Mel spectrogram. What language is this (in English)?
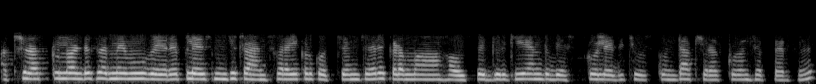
Telugu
